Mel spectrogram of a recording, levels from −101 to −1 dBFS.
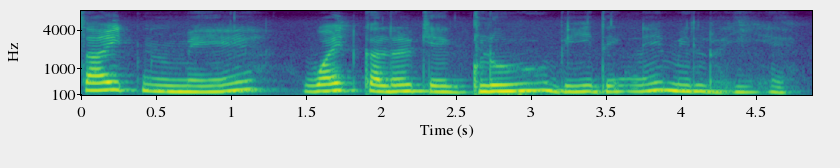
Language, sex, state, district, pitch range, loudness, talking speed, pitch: Hindi, female, Arunachal Pradesh, Lower Dibang Valley, 205-240 Hz, -15 LUFS, 135 wpm, 220 Hz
